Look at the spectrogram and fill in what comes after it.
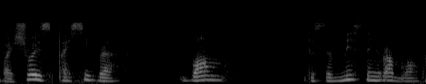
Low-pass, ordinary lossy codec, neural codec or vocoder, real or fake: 7.2 kHz; none; codec, 16 kHz in and 24 kHz out, 0.4 kbps, LongCat-Audio-Codec, fine tuned four codebook decoder; fake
